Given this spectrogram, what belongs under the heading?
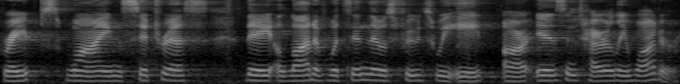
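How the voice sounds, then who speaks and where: Bright-voiced woman giving a policy speech. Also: on the low side, flat delivery, a little slow. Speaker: state agriculture official giving a talk. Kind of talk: prepared conference speech. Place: conference hall. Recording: reverberant hall sound.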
